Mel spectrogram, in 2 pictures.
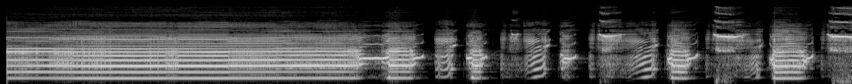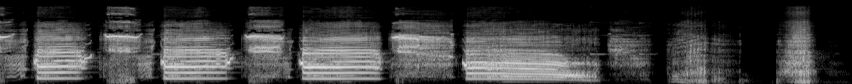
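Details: An Istrian donkey, a native breed of the Istrian peninsula, brays at people nearby: a long, steady opening note, then rapid, rasping hee-haw alternations; Istrian donkey.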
